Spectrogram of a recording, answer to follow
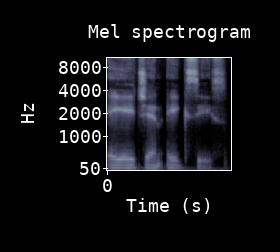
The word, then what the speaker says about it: onyx: The technical name for the natural nail is the onyx. Onyx, like the stone. Exactly like the stone. It's spelled o n yx and it's pronounced ahn axes.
